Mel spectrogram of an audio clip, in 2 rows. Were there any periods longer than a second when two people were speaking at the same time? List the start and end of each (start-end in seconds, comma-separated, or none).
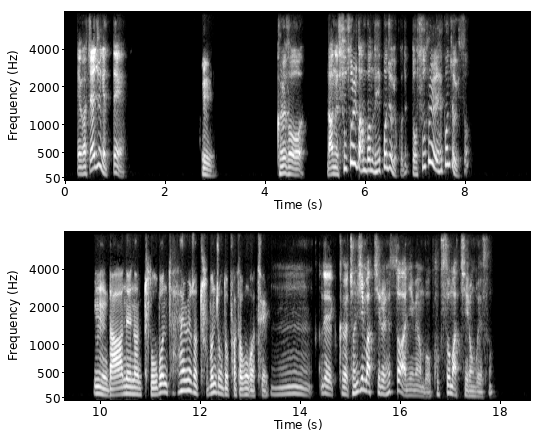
none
